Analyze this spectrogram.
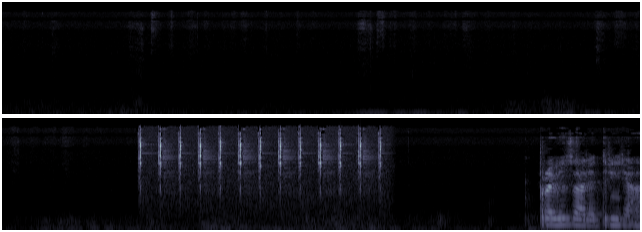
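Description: A crochet hook softly rustles and clicks through yarn.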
